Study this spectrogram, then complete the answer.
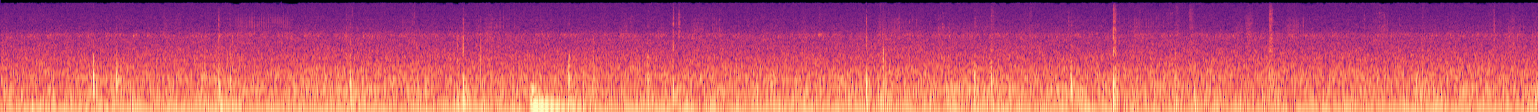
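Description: Hand drums are struck in a loose rhythm.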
